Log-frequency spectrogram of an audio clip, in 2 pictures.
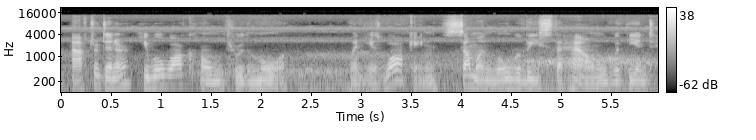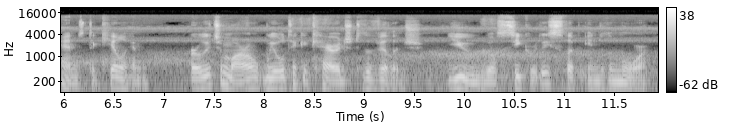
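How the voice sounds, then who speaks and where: An actor playing a confident, analytical detective in an audio drama, speaking in a measured, formal way. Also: male voice, on the low side, noisy background, natural voice.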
